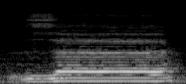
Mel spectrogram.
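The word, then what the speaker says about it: ز: র র এখন আমরা শিখব জা জা। এই জা হরফটি উচ্চারণের সময় জিহ্বার আগা সামনের নিচের দুই দাঁতের পেট ও আগার সাথে লাগাইয়া উচ্চারণ করতে হবে।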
